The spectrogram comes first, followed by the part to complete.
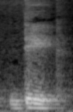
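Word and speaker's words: debt: टी से पहले भी बोले द तो देखिए डेट ठीक है डेट डेट करें डेट यानी बी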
